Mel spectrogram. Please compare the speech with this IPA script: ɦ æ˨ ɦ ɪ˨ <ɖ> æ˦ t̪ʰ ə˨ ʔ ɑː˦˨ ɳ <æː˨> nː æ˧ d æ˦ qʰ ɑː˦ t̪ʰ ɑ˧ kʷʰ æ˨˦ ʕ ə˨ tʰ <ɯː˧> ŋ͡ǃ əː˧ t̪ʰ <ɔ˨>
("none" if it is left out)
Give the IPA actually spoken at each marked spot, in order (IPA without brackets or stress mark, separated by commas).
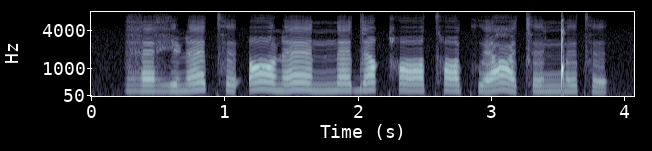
ɳ, æː˦˨, əː˧, ə˨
